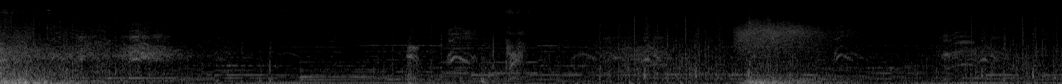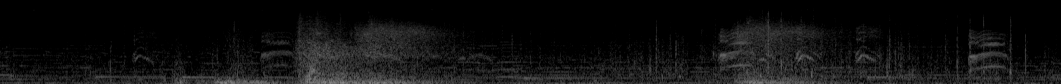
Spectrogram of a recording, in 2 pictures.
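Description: Crow-like Revoltures cawing in Monster Hunter World: Iceborne's Witcher 3 side quest, harsh repeated calls bursting out in several loud clusters over a steady game ambience and music bed, with occasional whooshing flaps.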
